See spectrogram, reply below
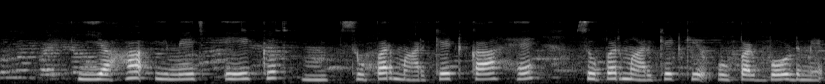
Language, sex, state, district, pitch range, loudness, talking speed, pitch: Hindi, female, Chhattisgarh, Korba, 230-265 Hz, -20 LUFS, 95 wpm, 250 Hz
